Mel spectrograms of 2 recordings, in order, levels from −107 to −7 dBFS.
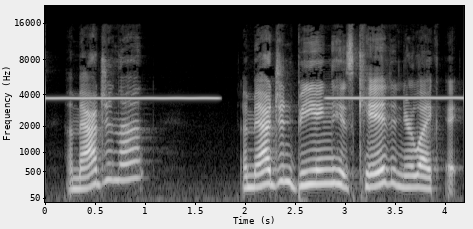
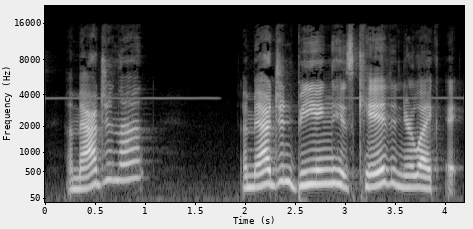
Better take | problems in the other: second | high-pitched whine; loud; until 1.5 s and from 3 s on; 3.5 kHz, 6 dB below the speech; faint in the second

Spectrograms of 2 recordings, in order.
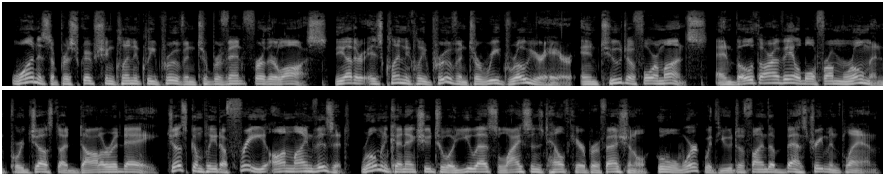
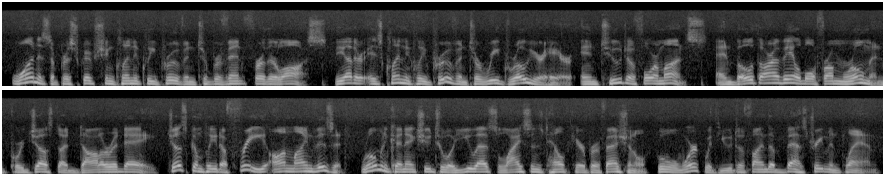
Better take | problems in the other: first | hiss; noticeable; throughout; 10 dB below the speech

